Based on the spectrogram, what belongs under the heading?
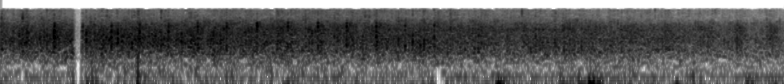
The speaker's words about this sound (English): Let's give them a round of applause, y'all.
